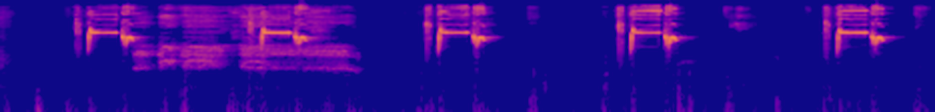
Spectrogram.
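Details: Lure recording of a prinia (prenjak kepala merah): a loud, high whistled note slurring into a lower warbled flourish, repeated steadily, and once overlapped by a long buzzy, scratchy chatter lower down.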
